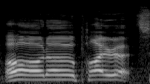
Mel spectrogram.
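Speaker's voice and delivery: high, loud hammed-up panic; mock alarm. Mimicking theme park ride actors, loud hammed-up mock alarm. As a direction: ham up fake theme-park fright. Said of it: "it's just like".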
